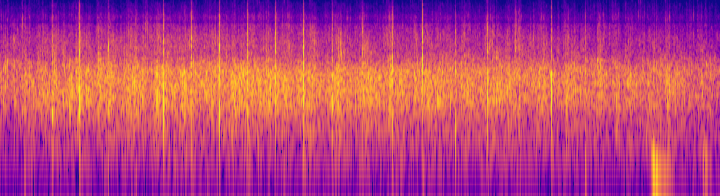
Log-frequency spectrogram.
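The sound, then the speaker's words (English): An audience applauds to welcome a speaker, with sustained, even clapping from many hands and crisp individual claps standing out throughout. “Take a moment, please, to join me in welcoming Suzanne Hatfield.”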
